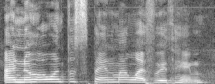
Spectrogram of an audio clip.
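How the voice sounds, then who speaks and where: A woman with a high, mellow voice speaks at normal speed. She is a widow giving a eulogy at a memorial, heartfelt, earnest and tender as she addresses a room full of mourners.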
